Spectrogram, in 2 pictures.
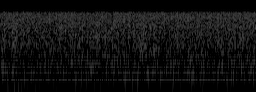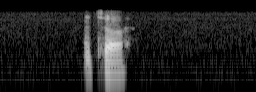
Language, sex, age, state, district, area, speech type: Dogri, male, 30-45, Jammu and Kashmir, Reasi, rural, conversation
